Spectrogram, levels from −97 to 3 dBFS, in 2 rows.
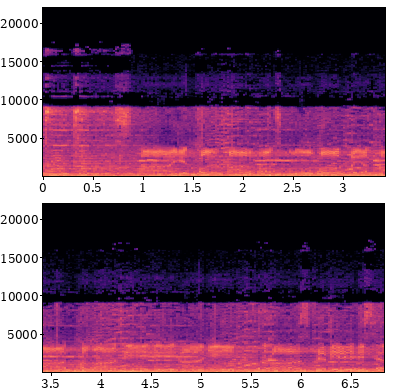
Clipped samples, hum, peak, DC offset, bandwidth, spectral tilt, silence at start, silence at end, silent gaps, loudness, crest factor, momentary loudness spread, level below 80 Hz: under 0.1%; none; -2 dBFS; under 0.1%; 12.5 kHz; -3.5 dB/octave; 0 s; 0 s; none; -19 LUFS; 16 dB; 2 LU; -24 dBFS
